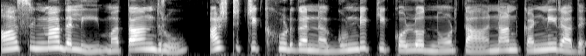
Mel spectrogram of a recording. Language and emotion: Kannada, sad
